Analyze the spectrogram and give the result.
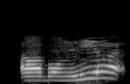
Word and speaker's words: Avonlea: Oye, así se dice esta calle en español, porque no la puedo pronunciar ni en inglés, porque Avonlea, pero creo que es una palabra de español, ¿no? – No, es Avonlea. No es palabra en español.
